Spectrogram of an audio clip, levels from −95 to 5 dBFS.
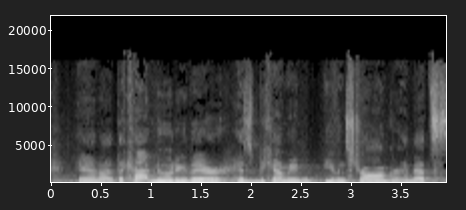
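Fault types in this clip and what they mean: No faults can be heard.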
